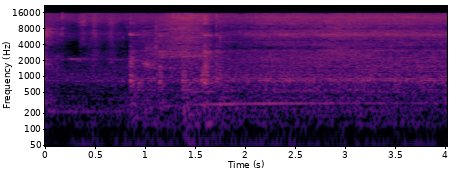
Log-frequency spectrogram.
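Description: Colour office photocopier starting a copy run, its scanning and feed mechanisms running faintly. A steady low hum comes in after about a second and a half, with a few light clicks.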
